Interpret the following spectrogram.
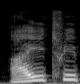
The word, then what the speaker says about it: IEEE: 그 다음에 IEEE, 그러니까 E자가 이제 3개 있는데 이걸 트리플이라고 읽습니다.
